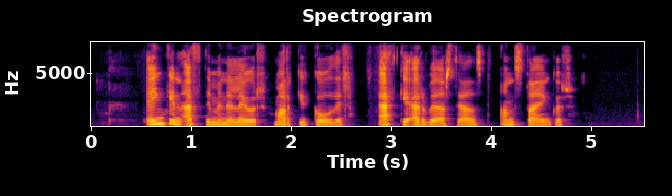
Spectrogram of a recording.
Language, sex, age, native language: Icelandic, female, 20-29, Icelandic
